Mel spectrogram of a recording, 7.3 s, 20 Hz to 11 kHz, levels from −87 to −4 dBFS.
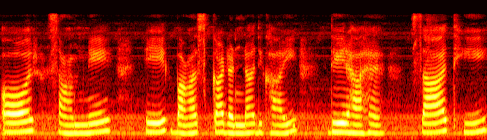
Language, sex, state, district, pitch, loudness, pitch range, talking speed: Hindi, female, Chhattisgarh, Raipur, 210 Hz, -17 LUFS, 195-215 Hz, 100 wpm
